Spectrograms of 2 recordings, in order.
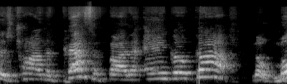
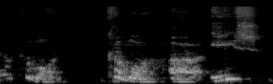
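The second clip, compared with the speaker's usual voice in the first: a hint of a mother pleading, lower and softer; 10 semitones lower, 7 dB quieter than usual. Preacher voices a mother pleading with her husband, lower and softer. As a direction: coax him gently like a wife begging for her son. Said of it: "Sound like a mother pleading with her husband".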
